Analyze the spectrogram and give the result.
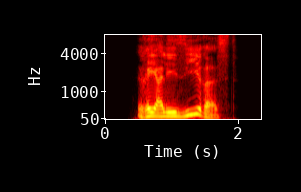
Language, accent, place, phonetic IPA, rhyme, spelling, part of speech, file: German, Germany, Berlin, [ʁealiˈziːʁəst], -iːʁəst, realisierest, verb, De-realisierest.ogg
- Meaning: second-person singular subjunctive I of realisieren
